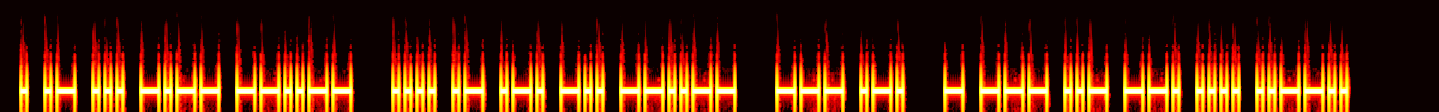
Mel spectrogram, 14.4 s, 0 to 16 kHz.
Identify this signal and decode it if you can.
Morse code, heard as a keyed tone, about 20 wpm, 700 Hz. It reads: EASY, HARD, OR TOUGH?
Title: Sentences from Top 1200 Words 20wpm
